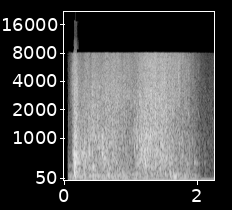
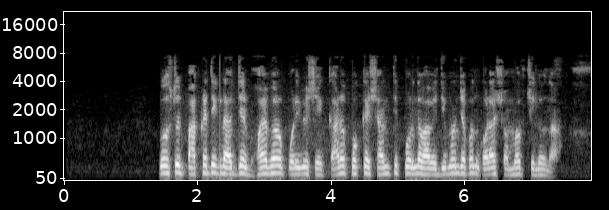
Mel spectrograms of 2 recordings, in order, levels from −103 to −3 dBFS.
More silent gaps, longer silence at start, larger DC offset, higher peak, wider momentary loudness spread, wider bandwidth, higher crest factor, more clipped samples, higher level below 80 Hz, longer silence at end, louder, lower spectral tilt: neither; second, 0.05 s vs 1.45 s; first, 1% vs under 0.1%; about the same, 0 dBFS vs -2 dBFS; about the same, 9 LU vs 9 LU; first, 8.4 kHz vs 7 kHz; about the same, 18 dB vs 16 dB; neither; first, -36 dBFS vs -58 dBFS; second, 0.2 s vs 0.5 s; first, -14 LUFS vs -17 LUFS; second, -2 dB/octave vs -8.5 dB/octave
